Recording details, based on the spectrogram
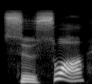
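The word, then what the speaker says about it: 厕所: They mean toilet and it's pronounced su sua, and just hit search.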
